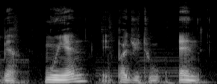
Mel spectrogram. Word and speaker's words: Nguyễn: Nguyen, qui est d'ailleurs le nom de famille le plus répandu au Vietnam, et oui, ça se prononce bien. Nguyen et pas du tout Nguyen comme on le dit en français.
